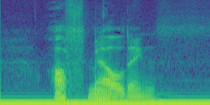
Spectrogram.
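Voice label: "afmelding", Dutch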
